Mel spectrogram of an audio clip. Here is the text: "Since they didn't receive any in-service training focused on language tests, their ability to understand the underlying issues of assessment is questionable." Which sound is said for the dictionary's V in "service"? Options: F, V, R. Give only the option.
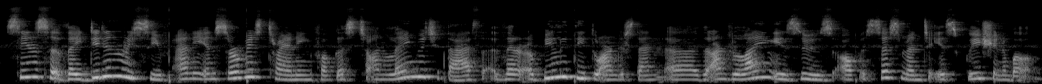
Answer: V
